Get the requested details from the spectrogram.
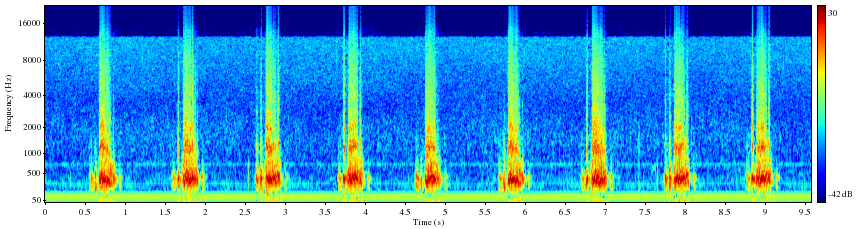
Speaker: Aortic stenosis with an ejection systolic click and a murmur.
